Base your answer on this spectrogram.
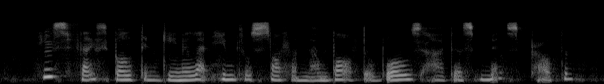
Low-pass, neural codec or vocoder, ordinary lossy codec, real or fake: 7.2 kHz; codec, 16 kHz, 1 kbps, FreqCodec, larger model; none; fake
